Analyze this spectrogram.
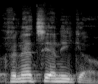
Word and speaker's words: Venezianico: Venezia Nico. As in Venice Nico? Yeah, exactly.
